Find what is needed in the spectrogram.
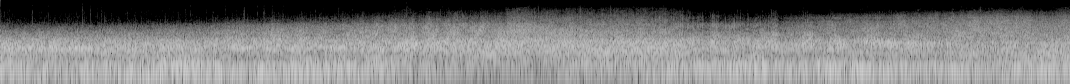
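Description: Jet fighter aircraft in flight, its jet engine making a loud, steady noise with no break.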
